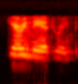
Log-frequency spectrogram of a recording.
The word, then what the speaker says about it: gerrymandering: Then that brings us to what I still call gerrymandering, because that's how Elbridge Gerry pronounced his name.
